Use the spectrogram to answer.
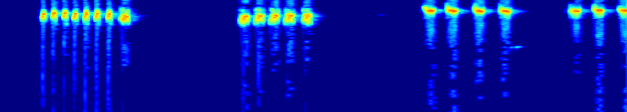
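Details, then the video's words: Blue-crowned hanging parrot giving shrill, very high bursts of rapid sharp notes, about seven, then five, four and three per burst, with short pauses; full shrill song used as master for tutoring songbirds. "tembakan melengking serindit"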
